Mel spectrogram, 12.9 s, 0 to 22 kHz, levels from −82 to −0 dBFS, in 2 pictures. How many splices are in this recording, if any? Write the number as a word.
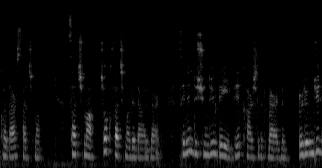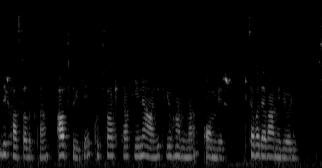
one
